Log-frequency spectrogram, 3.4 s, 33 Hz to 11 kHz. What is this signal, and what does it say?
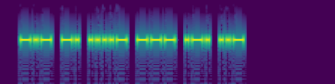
Morse code, heard as a keyed tone, about 36 wpm, 700 Hz. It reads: KN4ORU
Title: USA Call Signs - 6 Characters - 3x Character Spacing - 35wpm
